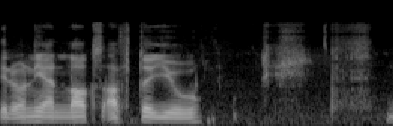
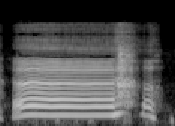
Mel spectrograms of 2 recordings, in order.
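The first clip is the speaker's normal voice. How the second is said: sudden high yelp; startled yelp; 14 semitones higher, 9 dB louder than usual. Real, not acted. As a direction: yelp in surprise. Startled in game.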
